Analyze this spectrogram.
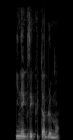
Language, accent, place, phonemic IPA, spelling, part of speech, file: French, France, Lyon, /i.nɛɡ.ze.ky.ta.blə.mɑ̃/, inexécutablement, adverb, LL-Q150 (fra)-inexécutablement.wav
- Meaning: unenforceably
